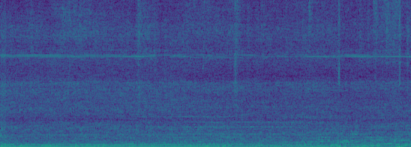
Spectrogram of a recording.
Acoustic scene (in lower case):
subway train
